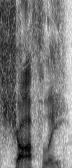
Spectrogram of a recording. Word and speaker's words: Schauffele: I guess after you butchered his name the whole week, it's Schauffele.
